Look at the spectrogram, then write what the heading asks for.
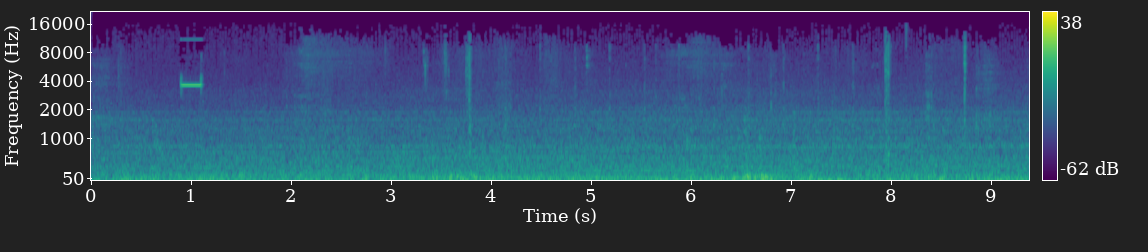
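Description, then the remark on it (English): Steady, continuous road rumble from inside a car driving at speed onto the M4 motorway, with one brief electronic beep near the start and no talking. “So I'm just getting onto the M4 here, and we'll be home.”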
